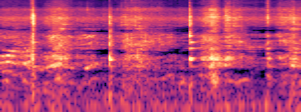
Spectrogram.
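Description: Fish fat sizzles in a pan at low volume while a utensil scrapes and stirs, with four sharp, evenly spaced clinks against the pan.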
